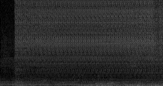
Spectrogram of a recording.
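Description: Remotely lit gas fireplace starting up: an even, high-pitched hiss of gas flowing to the burner, beginning a moment after the button press.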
